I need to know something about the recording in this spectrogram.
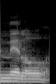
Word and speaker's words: middle: Instead, I'm going to use a flap, which we use for T and D in the middle of words for many words. So just when I said now middle, that's going to have the same sound as battle or bottle.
